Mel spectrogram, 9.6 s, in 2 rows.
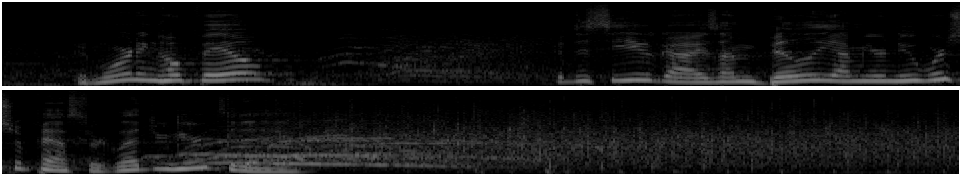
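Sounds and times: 
speech: 0:00.4 - 0:01.4, 0:02.8 - 0:06.4
large indoor crowd applauding: 0:05.5 - 0:09.5.

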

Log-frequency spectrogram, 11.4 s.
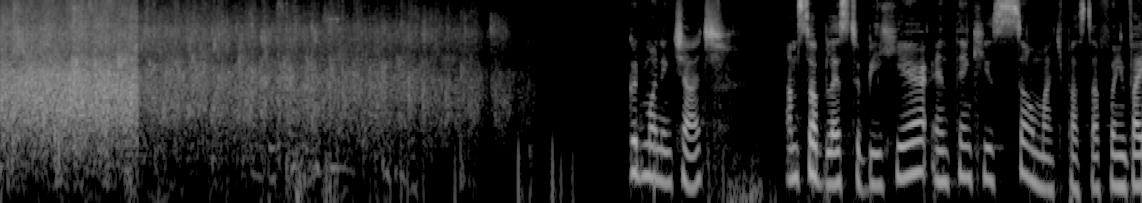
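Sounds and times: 
church audience applauding a guest speaker: 0:00.0 - 0:05.3
speech: 0:06.3 - 0:07.3, 0:07.9 - 0:11.4.

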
